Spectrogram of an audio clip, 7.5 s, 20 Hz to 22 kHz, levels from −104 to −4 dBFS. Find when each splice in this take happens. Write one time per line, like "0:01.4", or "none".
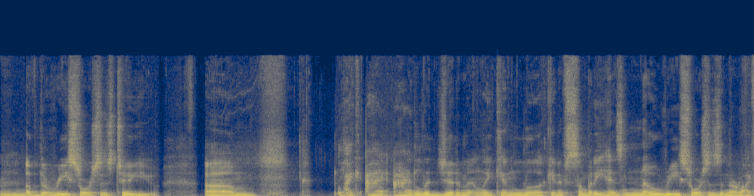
none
